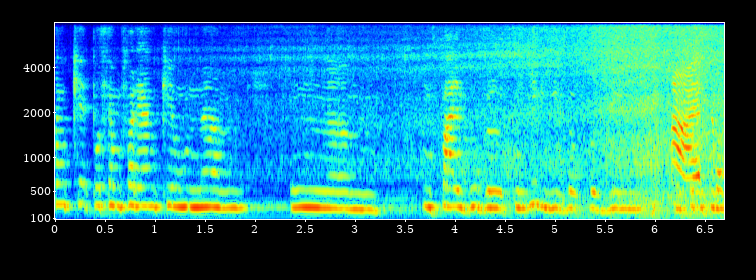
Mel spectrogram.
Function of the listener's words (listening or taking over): listening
